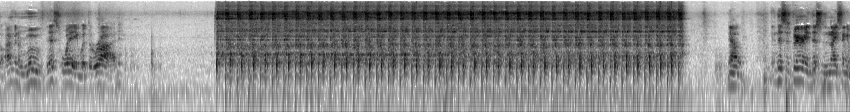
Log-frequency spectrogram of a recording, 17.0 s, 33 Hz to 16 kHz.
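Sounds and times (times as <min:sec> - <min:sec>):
extrusion welder motor whirring: 0:04.3 - 0:13.8.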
